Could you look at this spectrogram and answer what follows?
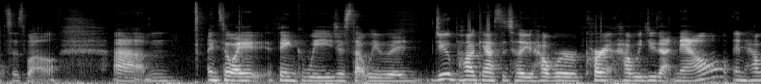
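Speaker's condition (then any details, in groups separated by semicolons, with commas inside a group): No condition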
